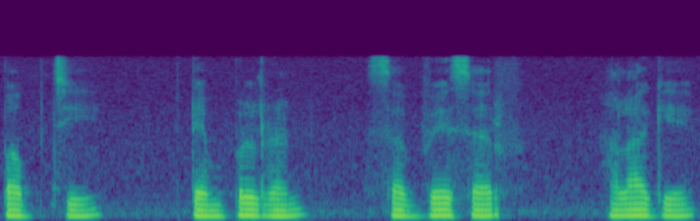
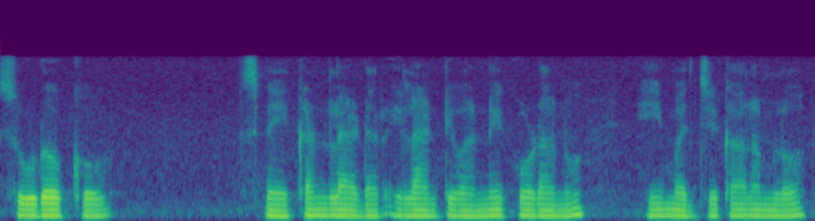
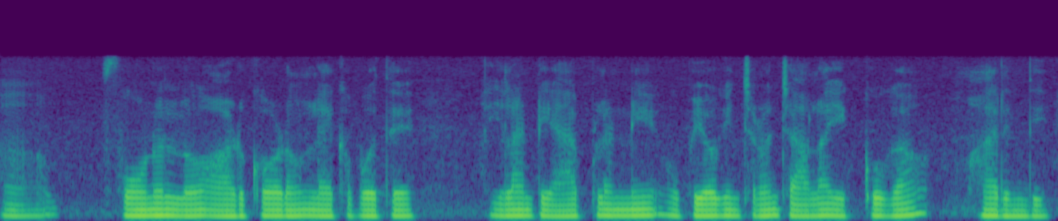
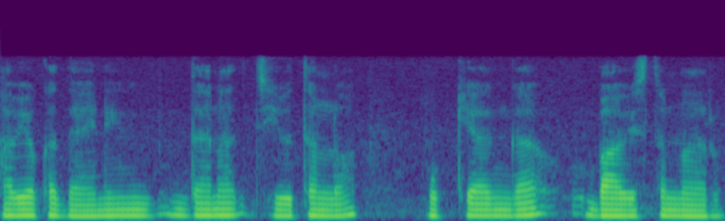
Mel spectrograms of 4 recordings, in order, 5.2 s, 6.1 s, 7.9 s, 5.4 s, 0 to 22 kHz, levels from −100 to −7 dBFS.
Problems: none marked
